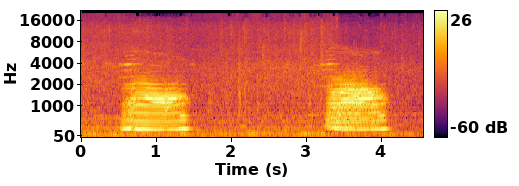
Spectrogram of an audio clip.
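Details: Frog climbing a tree in search of a way out: two loud, buzzy, nasal calls, each nearly a second long, spaced about three seconds apart over a quiet background.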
